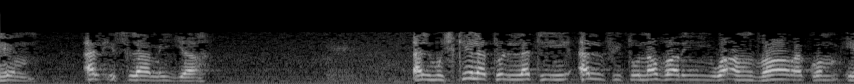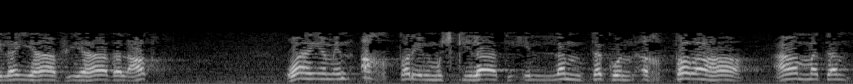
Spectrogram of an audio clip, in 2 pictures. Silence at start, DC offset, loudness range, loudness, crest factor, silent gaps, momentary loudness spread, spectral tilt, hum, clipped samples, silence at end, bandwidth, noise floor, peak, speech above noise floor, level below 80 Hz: 0 s; 0.3%; 5 LU; -23 LUFS; 16 dB; none; 14 LU; -9.5 dB/octave; none; under 0.1%; 0 s; 4.8 kHz; -49 dBFS; -8 dBFS; 27 dB; -60 dBFS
